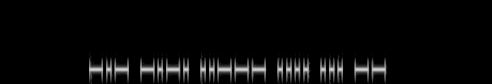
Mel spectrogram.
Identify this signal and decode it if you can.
Morse code, heard as a keyed tone, about 28 wpm, 700 Hz. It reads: KC2HSM
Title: USA Call Signs - 6 Characters - Repeated 2x - 28wpm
